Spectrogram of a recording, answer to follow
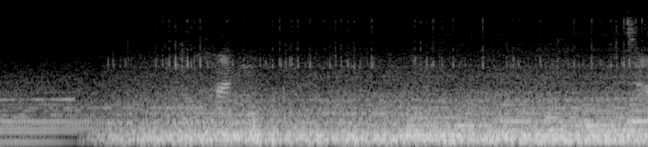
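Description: Background music, joined about half a second in by the rumble of road noise inside a moving car's cabin, which grows louder.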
